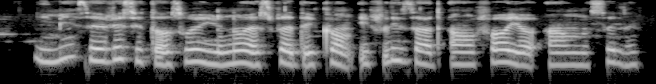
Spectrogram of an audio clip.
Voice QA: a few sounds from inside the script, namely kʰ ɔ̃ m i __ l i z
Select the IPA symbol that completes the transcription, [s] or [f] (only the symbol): f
